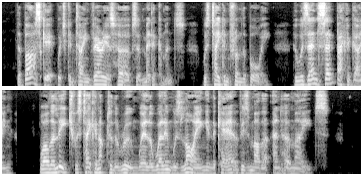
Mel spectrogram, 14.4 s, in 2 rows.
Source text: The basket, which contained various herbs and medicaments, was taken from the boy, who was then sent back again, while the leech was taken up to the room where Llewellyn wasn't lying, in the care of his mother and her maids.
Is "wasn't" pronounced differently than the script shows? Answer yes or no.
yes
